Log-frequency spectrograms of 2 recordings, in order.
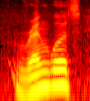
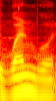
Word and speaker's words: Renwood: worth of history along Renwood's timehonored traditions. Keep wanting to say Wenwood at it like uh the Marvel villain. Wenw. No, it's Renwood. The W is silent.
